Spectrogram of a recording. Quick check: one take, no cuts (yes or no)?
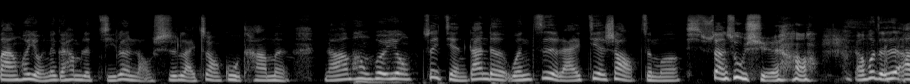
no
